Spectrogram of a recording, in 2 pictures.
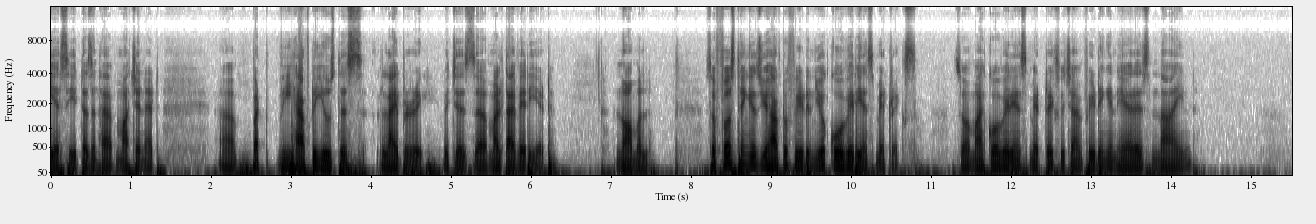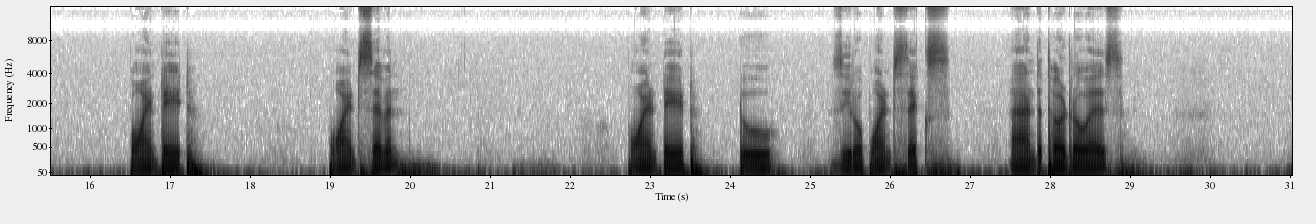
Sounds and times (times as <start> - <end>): Speech: 0.0 - 1.4, 2.1 - 6.4, 7.0 - 7.6, 8.2 - 14.4, 16.5 - 17.4, 19.0 - 20.0, 22.7 - 24.6, 25.3 - 26.8, 27.5 - 29.0.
